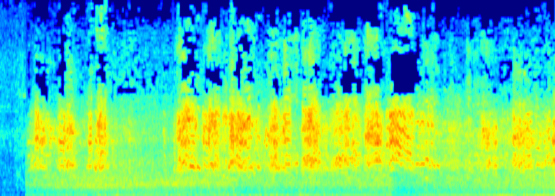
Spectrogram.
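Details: An urban flock of mitred conures in Long Beach, California, gives harsh, raspy squawks that overlap continuously in quick, irregular bursts, over a low hum of distant traffic.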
